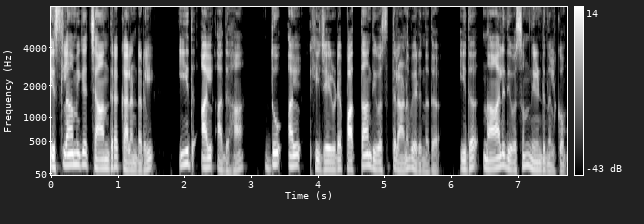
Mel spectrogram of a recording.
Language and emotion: Malayalam, neutral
